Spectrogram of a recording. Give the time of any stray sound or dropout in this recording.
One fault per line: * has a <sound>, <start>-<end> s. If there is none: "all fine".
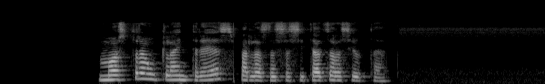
all fine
